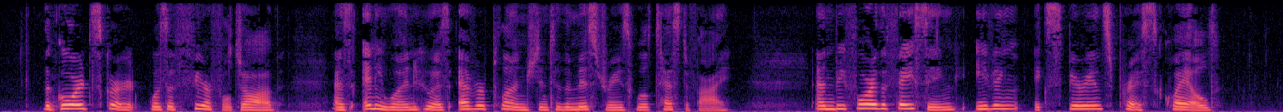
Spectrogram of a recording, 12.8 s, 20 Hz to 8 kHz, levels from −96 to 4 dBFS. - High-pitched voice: Yes, high, 220 Hz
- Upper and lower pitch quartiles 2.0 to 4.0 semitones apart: No, average, 4.7 semitones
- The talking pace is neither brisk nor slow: No, slow, 125 wpm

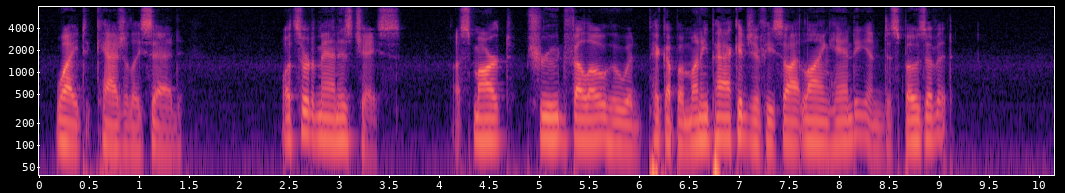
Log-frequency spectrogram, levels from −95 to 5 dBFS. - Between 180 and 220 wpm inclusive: Yes, average, 185 wpm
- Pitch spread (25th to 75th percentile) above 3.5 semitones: No, average, 2.7 semitones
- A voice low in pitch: Yes, low, 115 Hz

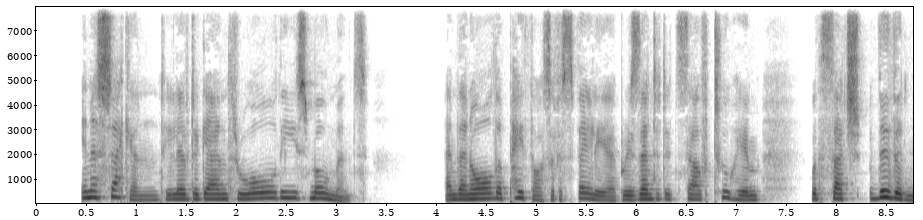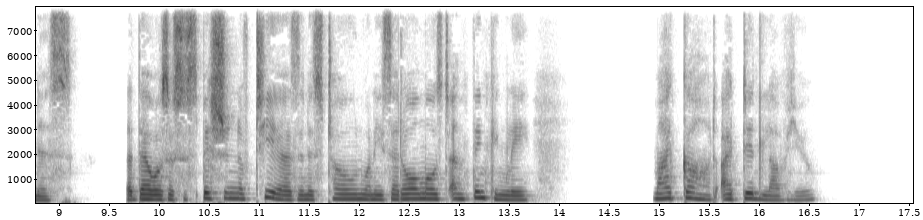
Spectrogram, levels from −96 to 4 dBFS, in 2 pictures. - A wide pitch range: No, average, 3.6 semitones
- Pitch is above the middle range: Yes, high, 195 Hz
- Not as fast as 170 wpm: Yes, average, 155 wpm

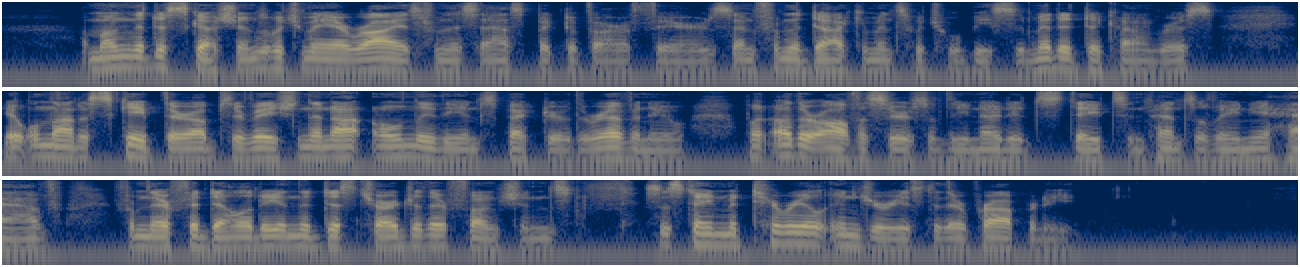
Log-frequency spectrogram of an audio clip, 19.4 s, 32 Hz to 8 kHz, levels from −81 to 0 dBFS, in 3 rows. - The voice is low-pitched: Yes, very low, 95 Hz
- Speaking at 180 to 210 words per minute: Yes, average, 190 wpm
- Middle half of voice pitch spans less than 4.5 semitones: Yes, average, 3.1 semitones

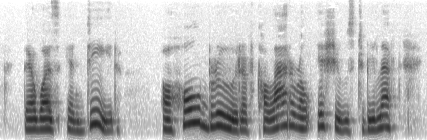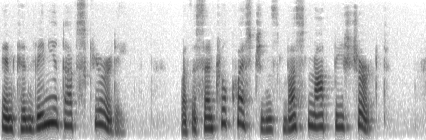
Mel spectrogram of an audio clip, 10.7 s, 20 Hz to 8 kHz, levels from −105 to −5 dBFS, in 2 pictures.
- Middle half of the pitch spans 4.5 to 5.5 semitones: Yes, average, 5.1 semitones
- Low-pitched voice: No, high, 200 Hz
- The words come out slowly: Yes, slow, 130 wpm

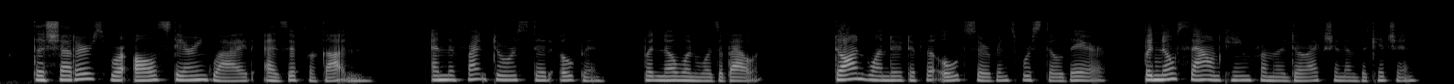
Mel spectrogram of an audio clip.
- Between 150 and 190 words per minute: Yes, average, 160 wpm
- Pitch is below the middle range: No, high, 190 Hz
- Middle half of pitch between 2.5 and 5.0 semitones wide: Yes, average, 2.9 semitones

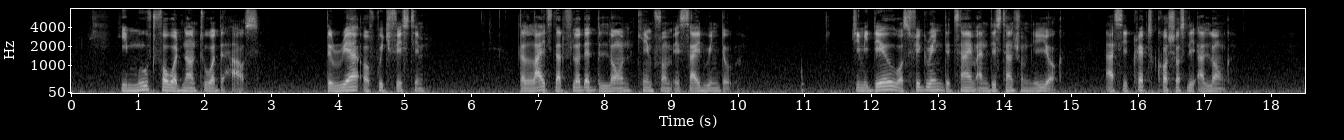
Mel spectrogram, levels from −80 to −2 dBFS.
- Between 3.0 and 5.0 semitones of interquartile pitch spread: No, narrow, 2.6 semitones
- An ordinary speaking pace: No, slow, 130 wpm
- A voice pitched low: Yes, very low, 95 Hz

